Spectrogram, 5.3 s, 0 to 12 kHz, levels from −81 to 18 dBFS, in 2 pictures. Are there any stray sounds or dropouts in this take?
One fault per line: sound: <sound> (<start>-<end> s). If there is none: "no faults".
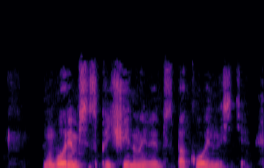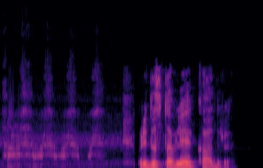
sound: laugh (2.7-3.7 s)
